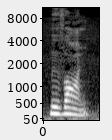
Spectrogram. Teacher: move 跟 on 连读呢我们注意读出一个 von 这样的音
